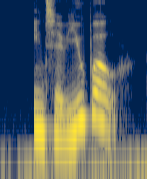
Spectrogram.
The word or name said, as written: interviewbog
